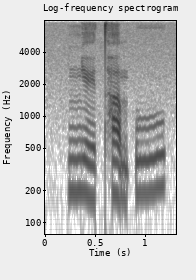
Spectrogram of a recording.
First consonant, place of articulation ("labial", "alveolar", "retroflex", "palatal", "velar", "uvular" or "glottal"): palatal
